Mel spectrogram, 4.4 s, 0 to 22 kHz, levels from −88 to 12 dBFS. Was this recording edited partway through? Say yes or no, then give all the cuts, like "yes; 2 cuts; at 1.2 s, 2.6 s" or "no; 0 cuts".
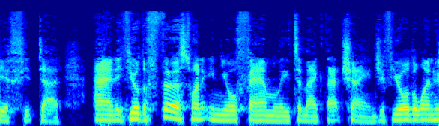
no; 0 cuts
